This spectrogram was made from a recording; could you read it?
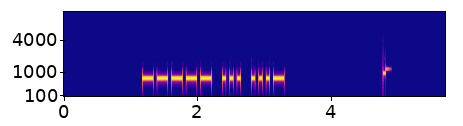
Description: Morse code, heard as a keyed tone, about 22 wpm, 700 Hz. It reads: 0SV
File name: practice / 22wpm / Three Letter-Number Combinations - 22wpm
